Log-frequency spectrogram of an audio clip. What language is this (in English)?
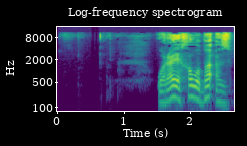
Abkhazian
